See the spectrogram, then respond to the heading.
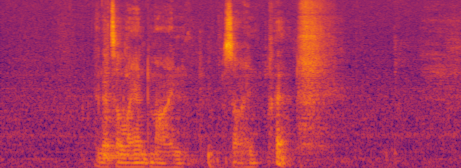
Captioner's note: laughs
